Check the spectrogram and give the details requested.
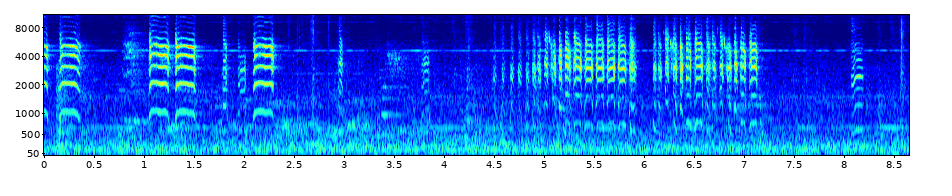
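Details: Zebra finch family, a pair with three juveniles, recorded 2 August 2022: loud nasal stacked beeps in short clusters, then a long run of rapid buzzy chattering notes, with a faint steady hum beneath.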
